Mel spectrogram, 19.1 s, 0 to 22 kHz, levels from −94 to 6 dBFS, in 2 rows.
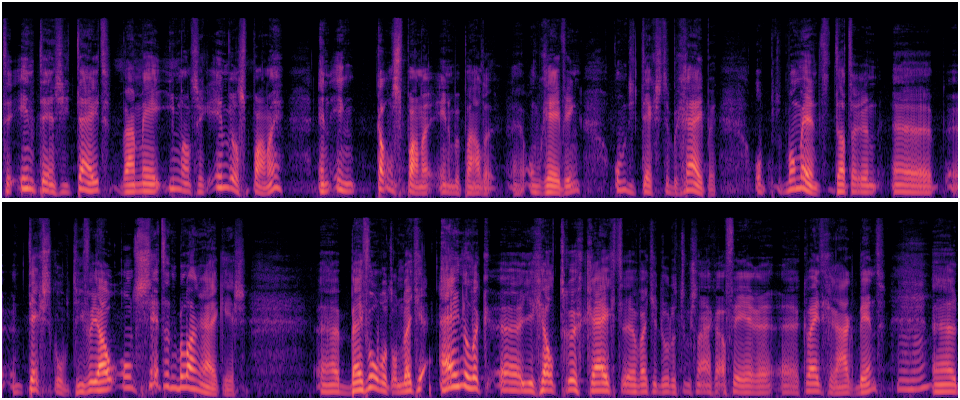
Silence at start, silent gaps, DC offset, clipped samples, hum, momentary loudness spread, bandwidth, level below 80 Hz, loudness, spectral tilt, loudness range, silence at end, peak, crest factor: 0 s; none; under 0.1%; under 0.1%; none; 15 LU; 16 kHz; -64 dBFS; -28 LUFS; -6 dB/octave; 6 LU; 0 s; -6 dBFS; 22 dB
